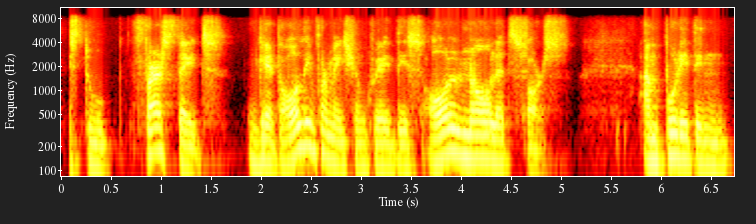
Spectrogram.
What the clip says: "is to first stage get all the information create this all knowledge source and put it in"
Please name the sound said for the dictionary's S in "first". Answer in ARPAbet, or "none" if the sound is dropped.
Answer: none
